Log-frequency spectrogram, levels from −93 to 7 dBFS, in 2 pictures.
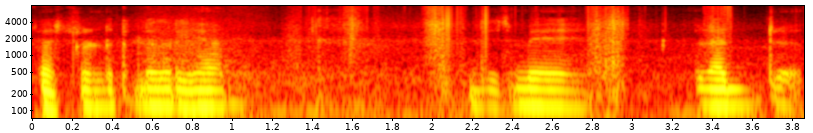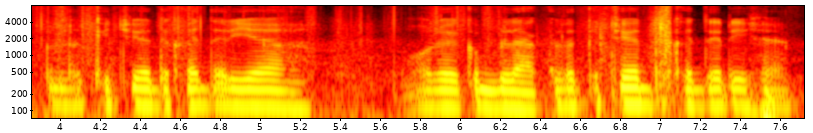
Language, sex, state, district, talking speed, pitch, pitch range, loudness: Hindi, male, Punjab, Pathankot, 185 wpm, 120 Hz, 115-125 Hz, -19 LUFS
